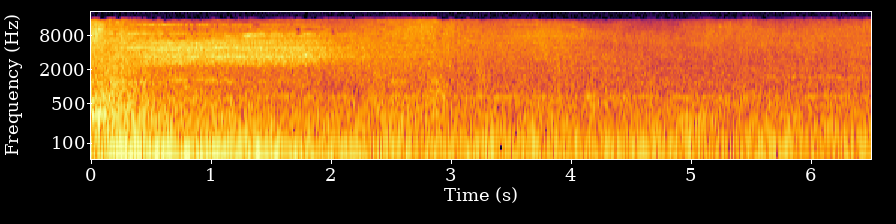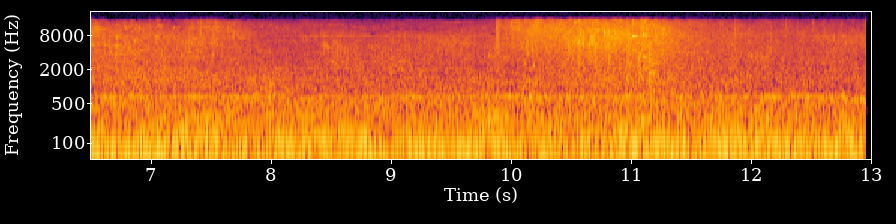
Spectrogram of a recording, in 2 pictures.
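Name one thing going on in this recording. Triumphant game music swells and then settles into a low, steady hum.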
